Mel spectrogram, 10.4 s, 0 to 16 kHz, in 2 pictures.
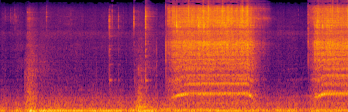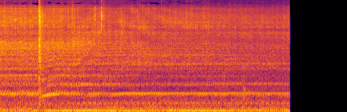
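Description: goBILDA 6,000 RPM motor spinning the two friction-coupled wheels of a paper-airplane launcher: a whine that rises as it spins up, runs about a second and winds down, then spins up again about halfway through. On the second run there is a sharp click about six seconds in, and the whine runs steadily until it cuts off abruptly near the end.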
